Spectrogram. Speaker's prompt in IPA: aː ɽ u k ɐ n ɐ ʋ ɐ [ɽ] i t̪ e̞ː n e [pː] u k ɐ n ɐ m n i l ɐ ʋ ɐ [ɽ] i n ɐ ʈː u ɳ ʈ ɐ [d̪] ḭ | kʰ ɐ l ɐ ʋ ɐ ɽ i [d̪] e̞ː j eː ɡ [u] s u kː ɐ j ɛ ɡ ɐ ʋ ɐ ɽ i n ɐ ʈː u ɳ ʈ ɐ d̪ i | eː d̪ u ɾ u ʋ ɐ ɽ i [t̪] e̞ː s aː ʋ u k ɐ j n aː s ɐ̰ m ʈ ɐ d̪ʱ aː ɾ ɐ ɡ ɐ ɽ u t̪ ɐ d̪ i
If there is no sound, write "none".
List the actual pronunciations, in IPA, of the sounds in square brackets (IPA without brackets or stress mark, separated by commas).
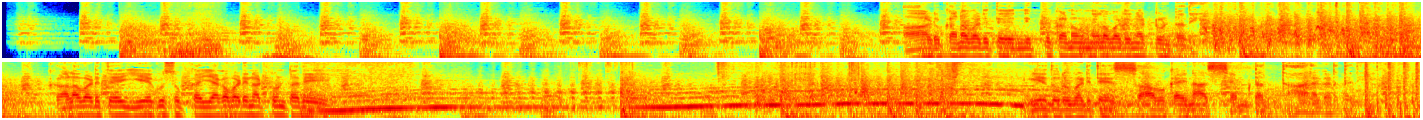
ɽ, pː, ɽ, d̪, t̪, u, t̪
